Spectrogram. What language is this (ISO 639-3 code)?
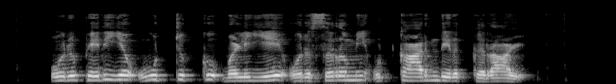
tam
